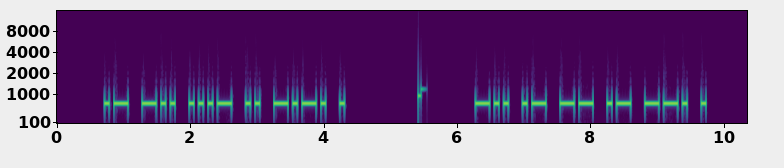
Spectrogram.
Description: Morse code, heard as a keyed tone, about 17 wpm, 700 Hz. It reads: ADVICE DAMAGE
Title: Sentences from Top 1100 Words - New Word Drill Alt - 17wpm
